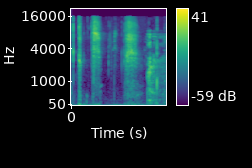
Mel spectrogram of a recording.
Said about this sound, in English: You know what? I'm going to crack a beer for him.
